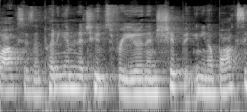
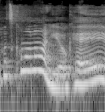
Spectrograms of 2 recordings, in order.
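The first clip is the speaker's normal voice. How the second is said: surprised concern; 9 semitones higher than usual. Retold or imitated. Mom answering daughter's call.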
